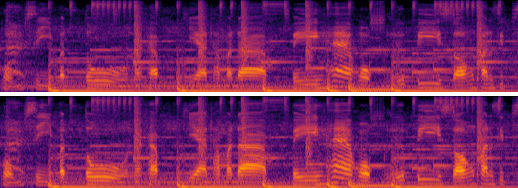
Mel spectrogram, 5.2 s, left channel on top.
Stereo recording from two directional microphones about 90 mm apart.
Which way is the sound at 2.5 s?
45° right (ahead or behind).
